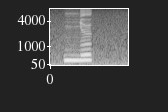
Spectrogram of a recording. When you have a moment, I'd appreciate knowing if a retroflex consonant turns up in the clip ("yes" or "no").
no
